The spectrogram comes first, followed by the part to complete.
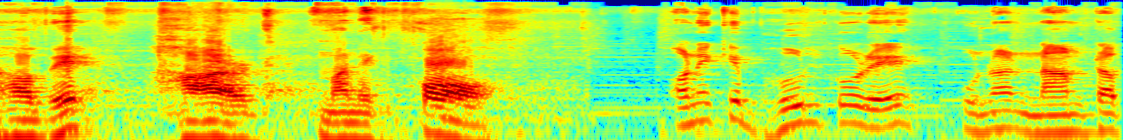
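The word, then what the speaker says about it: Monica: নামের প্রথম অংশ মনিকা, এখানে সি এর উচ্চারণ ক।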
